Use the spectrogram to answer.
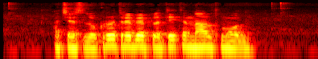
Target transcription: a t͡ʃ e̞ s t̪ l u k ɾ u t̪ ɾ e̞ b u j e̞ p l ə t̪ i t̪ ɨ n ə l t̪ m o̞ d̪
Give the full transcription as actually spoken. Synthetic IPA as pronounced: a t͡ʃ e̞ s t̪ l u k ɾ u t̪ ɾ e̞ b u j e̞ p l ə t̪ i t̪ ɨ n a l t̪ m o̞ d̪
